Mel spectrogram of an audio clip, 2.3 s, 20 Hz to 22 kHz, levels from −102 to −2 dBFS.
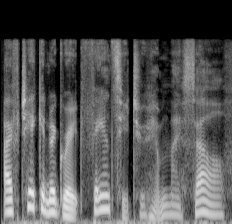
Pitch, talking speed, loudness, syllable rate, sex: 155 Hz, 205 wpm, -19 LUFS, 5.4 syllables/s, female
